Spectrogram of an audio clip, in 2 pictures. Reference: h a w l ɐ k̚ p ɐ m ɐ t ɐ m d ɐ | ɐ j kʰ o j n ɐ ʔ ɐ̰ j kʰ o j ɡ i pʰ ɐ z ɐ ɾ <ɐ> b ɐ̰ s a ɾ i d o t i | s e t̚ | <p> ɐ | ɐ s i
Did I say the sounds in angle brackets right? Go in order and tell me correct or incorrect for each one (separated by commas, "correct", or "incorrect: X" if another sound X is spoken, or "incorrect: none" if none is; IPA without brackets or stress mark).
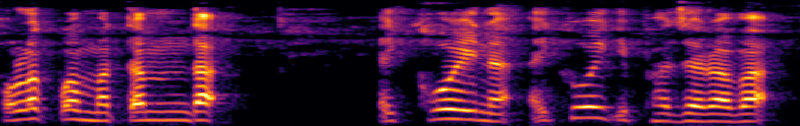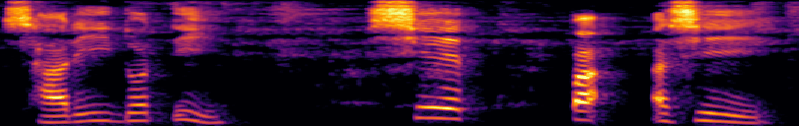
correct, correct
